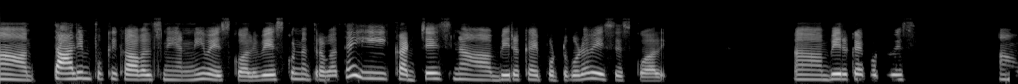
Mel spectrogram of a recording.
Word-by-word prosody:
ఆ! - - +4 0.5
తాలింపుకి 260 0 +4
కావాల్సియన్నీ 220 0 0
వేసుకోవాలి. 195 -3 -1
వేసుకున్న 245 +3 +1
తర్వాత 205 0 -3 0.3
ఈ - - -1 0.2
కట్ 220 -6 +3
జేసిన 260 -1 +2 0.4
బీరకాయ 220 0 +1
పొట్టు 205 -5 -5
గూడా 220 +4 0
వేసేసుకోవాలి. 190 -7 -2 1.4
ఆహ్, 225 -1 -2
బీరకాయ 240 -1 +5
పొట్టు 220 - -8
వేసి 450 0 -3 0.9
ఆ! - - -5
225 Hz, 105 wpm, -22 LUFS, 210-245 Hz, 1.4 s, బీరకాయ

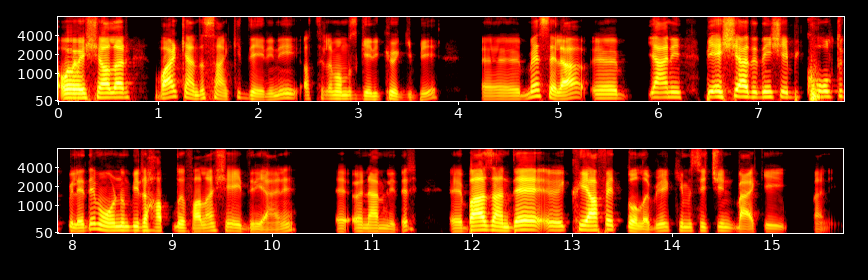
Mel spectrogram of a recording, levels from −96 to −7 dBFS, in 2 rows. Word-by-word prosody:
o 150 0 +7
eşyalar 165 +2 +5 0.3
varken 180 -9 +2
de - - -4
sanki 145 +4 -6
değerini 120 +7 -6
hatırlamamız 120 -1 -6
gerekiyor 105 -1 -4
gibi. 85 -3 -11 0.5
Eee, 110 +1 -8
mesela, 195 - +2
eee, 140 0 -2 0.3
yani, 170 0 +1 0.2
bir 185 - +3
eşya 185 0 +6
dediğin 180 +1 0
şey, 175 -1 -2
bir - - -15
koltuk 190 +2 -3
bile, 115 0 -2
değil 185 - -3
mi, 160 - 0
onun 130 -1 -1
bir 135 - -2
rahatlığı 120 -2 -3
falan 110 +3 -2
şeydir 115 -8 -7
yani, 80 -2 -8 0.4
eee, - - -7
önemlidir. 105 -5 -6 0.3
Eee, 105 0 -5
bazen 145 -4 +6
de, 155 +1 +6
ııı, 140 0 -1
kıyafet 155 +1 +3
de - - 0
olabilir. 100 +7 -3
Kimisi 125 0 -8
için 120 -1 -9
belki, 100 -3 -6 0.2
hani, - - -16
130 Hz, 155 wpm, -25 LUFS, 110-160 Hz, 0.5 s, o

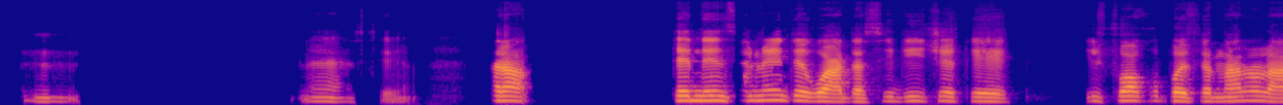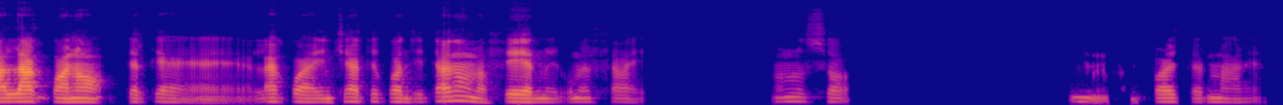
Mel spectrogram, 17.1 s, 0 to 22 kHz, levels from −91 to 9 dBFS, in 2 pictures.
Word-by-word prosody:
M 150 -5 -14
mh-mh. 145 0 -14 1.5
Eh 150 -2 -10
sì. 135 - -20 0.5
Però, - - +6 0.9
tendenzialmente 180 +1 +2
guarda, 145 -3 +5
si 155 +4 -12
dice 160 +1 -4
che 150 -3 -2 0.4
il 165 0 -11
fuoco 175 +2 0
puoi 165 -2 +4
fermarlo, 155 +3 0
l'a 140 -3 +5
l'acqua 145 -1 +3
no, 135 -1 -3
perché 130 -6 -15
l'acqua 145 -1 -6
in 130 0 -11
certe 145 +1 -8
quantità 140 +2 -6
non 175 -2 -5
la 130 - -8
fermi, 130 +1 -5
come 140 0 -15
fai? 130 -2 -20 0.8
Non 150 +1 -18
lo 155 - -18
so. 145 -1 -19 1.5
Mh, 150 -1 -15
non - - -23
puoi 140 0 -9
fermare. 130 -1 -18
145 Hz, 120 wpm, -21 LUFS, 140-160 Hz, 1.5 s, Però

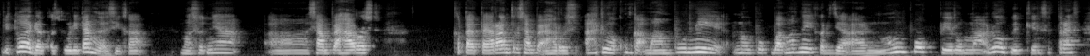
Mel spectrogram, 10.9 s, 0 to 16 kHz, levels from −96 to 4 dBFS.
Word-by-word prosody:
itu - - -7
ada 205 - +4
kesulitan 195 +7 +1
nggak - - -4
sih 175 - -7
Kak? 190 +6 -6 0.3
Maksudnya, 225 +5 -5 0.3
eee, 195 +1 -8
sampai 205 0 +2
harus 220 +1 +4 0.9
keteteran, 205 +4 +2
terus 250 -1 -6
sampai 220 0 -1
harus, 195 0 -2 0.2
"Aduh, 240 +1 0
aku 245 +4 -7
nggak 235 - -3
mampu 200 +7 -1
nih, 265 -5 +7
numpuk 225 0 -6
banget 230 +4 0
nih. 265 - +5
Kerjaan 180 - -3
numpuk, 285 - +3
di 210 - +1
rumah, 205 +1 -4
aduh, 285 -1 +3
bikin 200 +1 -5
stres." 250 +1 -4
215 Hz, 160 wpm, -21 LUFS, 200-250 Hz, 0.9 s, nih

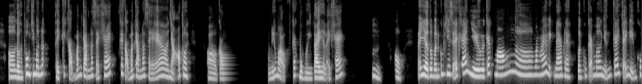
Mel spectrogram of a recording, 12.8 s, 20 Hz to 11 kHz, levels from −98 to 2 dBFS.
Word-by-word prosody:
ơ, 225 0 +2
gần 205 -1 +5
th - - -10
phố 330 - +5
Hồ - - +5
Chí 310 - +3
Minh 305 -1 +4
á, 325 - -1 0.2
thì 200 - -1
cái 280 +9 -12
cọng - - +1
bánh 290 - 0
canh 245 -4 +3
nó 255 - -2
sẽ - - -5
khác, 290 +5 0
cái 335 - -2
cọng - - 0
bánh 220 - 0
canh 235 -2 +2
nó 255 - -1
sẽ 185 -3 -3 0.2
nhỏ 205 +5 +1
thôi, 270 - +2 0.4
ờ, 180 -4 -1
còn 175 -1 -1 0.9
nếu 210 +7 -2
mà 255 - +3 0.2
các 270 0 -4
vùng 205 -3 -1
miền 175 -1 -5
Tây 200 -1 +5
thì 195 - 0
lại 165 - -8
khác. 230 - -3 0.5
Ừm, 240 -7 -5 0.3
ồ, 210 -6 -3 0.2
nãy 265 - +1
giờ 265 -4 +9
tụi 250 - +3
mình 240 0 +1
cũng 315 - -3
chia 320 -1 +2
sẻ 255 - +1
khá 340 - 0
nhiều 245 -5 +6
về 235 - +5
các 335 +3 -2
món, 285 0 +6 0.2
ơ, 280 -3 +1
văn 295 -1 -1
hóa 330 +5 +1
Việt 290 -5 -4
Nam 260 +1 +1
nè, 240 -2 -2 0.2
mình 215 0 -2
cũng 250 - -11
cảm 280 +1 -2
ơn 280 -1 0
những 240 +2 -5
cái 315 +3 0
trải - - -2
nghiệm 210 -7 -3
của 290 - -7
255 Hz, 300 wpm, -22 LUFS, 215-290 Hz, 0.9 s, giờ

